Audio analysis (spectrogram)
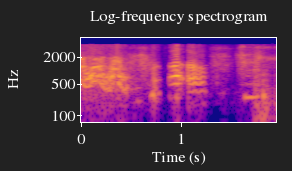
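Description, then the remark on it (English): A foster dog gives a few short, excited barks and yips in quick succession, with talking mixed in around them. “My Someone foster dog is barking. He's very excited.”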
